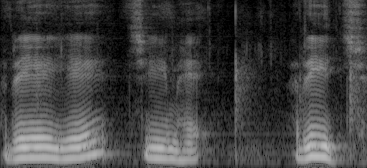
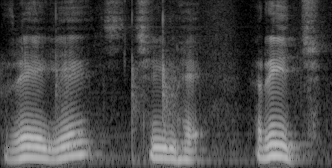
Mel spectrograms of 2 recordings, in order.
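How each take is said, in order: The two takes are said the same way.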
